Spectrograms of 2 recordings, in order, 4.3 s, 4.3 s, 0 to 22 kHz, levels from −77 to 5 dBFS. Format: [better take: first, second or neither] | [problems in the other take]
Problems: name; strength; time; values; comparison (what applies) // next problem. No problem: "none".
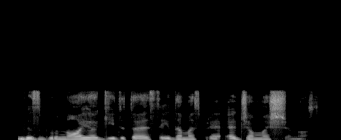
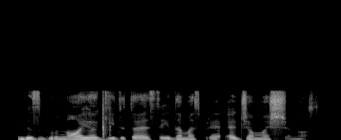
first | background sound (Typing); 17 dB below the speech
